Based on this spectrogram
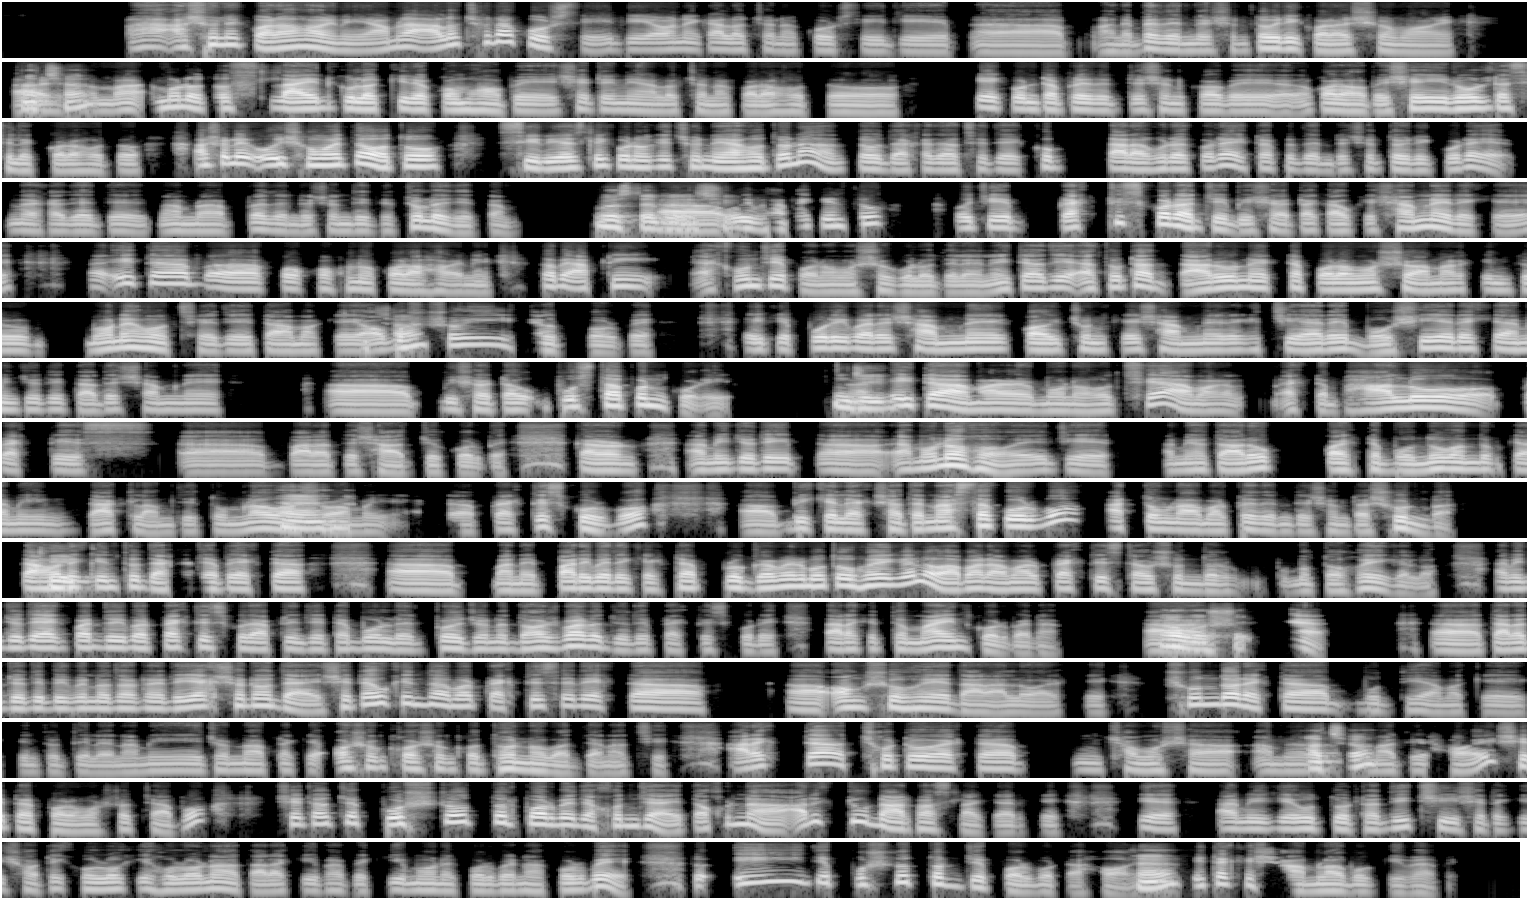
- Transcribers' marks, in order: in English: "slide"; in English: "role"; in English: "select"; in English: "seriously"; stressed: "অবশ্যই"; in English: "reaction"; in English: "nervous"
- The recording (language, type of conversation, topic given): Bengali, advice, ভিড় বা মানুষের সামনে কথা বলার সময় কেন আমার প্যানিক হয় এবং আমি নিজেকে নিয়ন্ত্রণ করতে পারি না?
